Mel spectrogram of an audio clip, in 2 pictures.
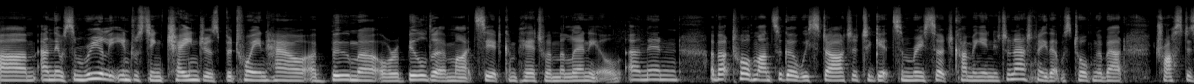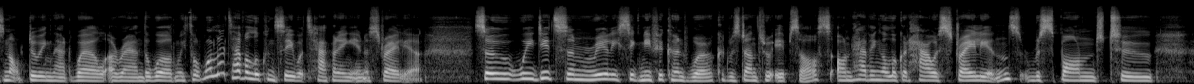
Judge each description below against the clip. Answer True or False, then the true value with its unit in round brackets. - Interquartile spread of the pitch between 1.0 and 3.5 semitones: True (2.9 semitones)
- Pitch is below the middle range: False (190 Hz)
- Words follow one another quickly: True (215 wpm)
